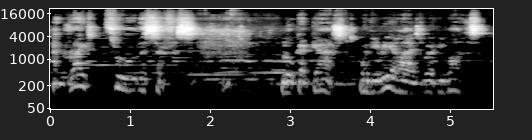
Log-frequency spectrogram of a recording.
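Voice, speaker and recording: A man's voice: medium pitch, slow pace. Echoey male storybook narrator over music. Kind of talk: scripted children's read-along narration.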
